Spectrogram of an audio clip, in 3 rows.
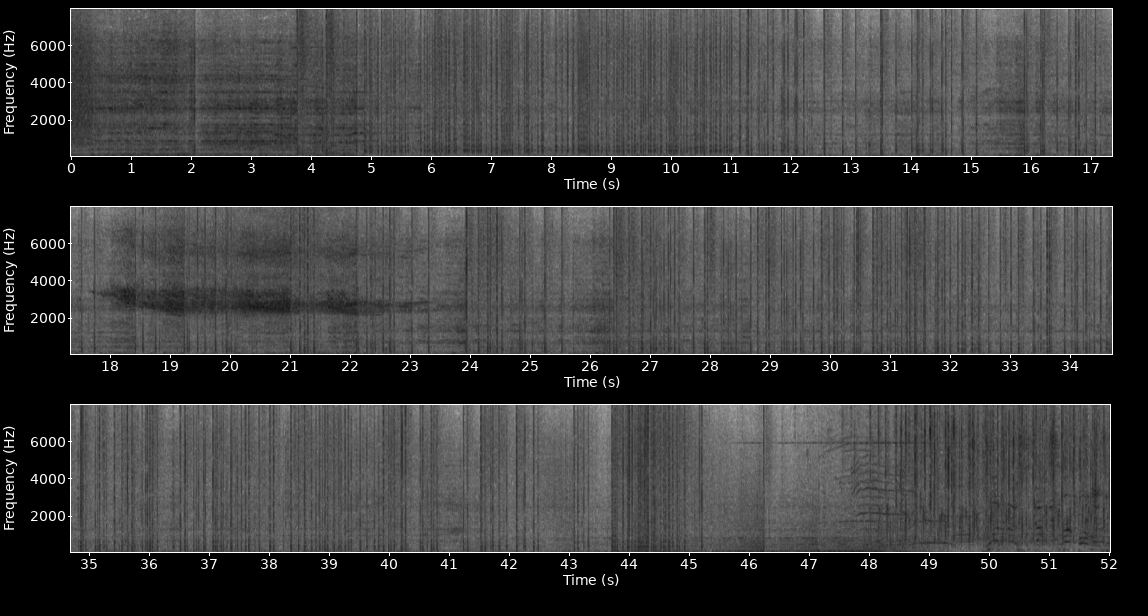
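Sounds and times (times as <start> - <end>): fireworks bursting and crackling: 0.0 - 52.0.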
